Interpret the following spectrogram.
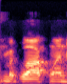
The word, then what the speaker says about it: McLaughlin: It is pronounced McLaughlin, but don't worry. McLaughlin. You're only about the 879th person to make that misstep.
